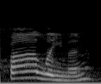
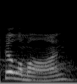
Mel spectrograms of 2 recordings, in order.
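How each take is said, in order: First: The name is said in an East Tennessee accent. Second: The name is said in a Jamaican accent. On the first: "It's not Philemon, okay? He's not from East Tennessee" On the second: "And it's not Philemon. He's not from Jamaica"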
